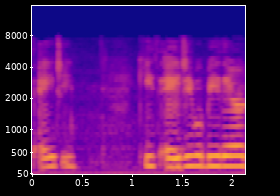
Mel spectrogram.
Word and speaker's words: Agee: Keith Agee, I think that's how you say his name. It's A-G-E, but he's been on Ghostly Talk, and I believe he's Agee.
